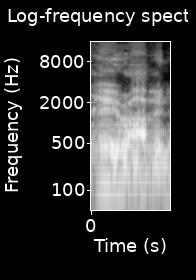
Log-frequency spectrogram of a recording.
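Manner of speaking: low breathy put-on voice. Recalling old Batman cartoons, the speaker mimics Adam West in a breathy voice. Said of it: "they sounded so breathy".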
